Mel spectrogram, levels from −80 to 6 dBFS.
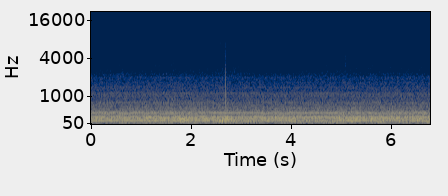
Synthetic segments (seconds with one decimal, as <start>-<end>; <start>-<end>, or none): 0.0-2.4; 3.4-4.0; 4.9-6.8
